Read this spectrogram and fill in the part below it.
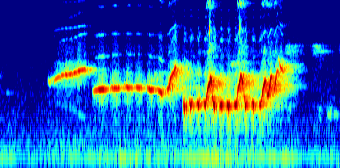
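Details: Loud white-rumped shama song phrase opening with a rising whistle, then a flat whistled note and a fast series of swooping, bouncing warbles.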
